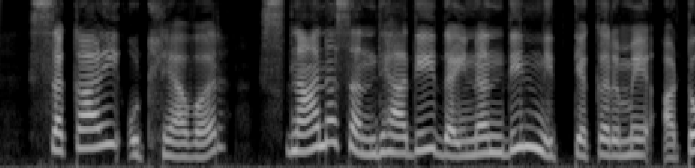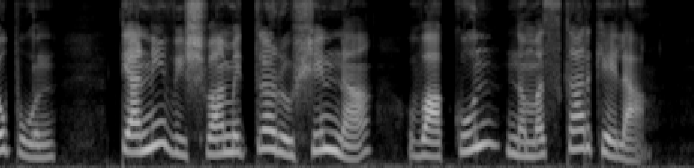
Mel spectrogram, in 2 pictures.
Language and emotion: Marathi, neutral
